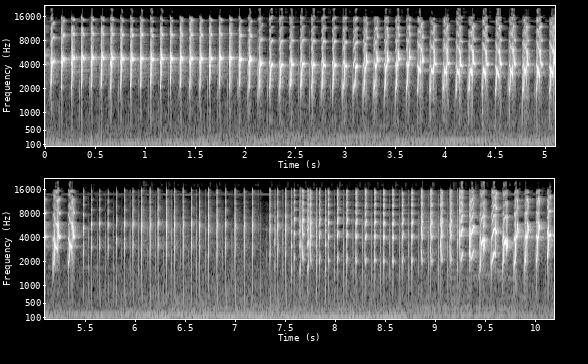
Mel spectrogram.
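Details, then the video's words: Lovebird fighter giving a long ngekek chatter to call a rival: a long run of fast, buzzy, harsh notes, a brief pause, then the rapid chatter resumes even louder. "Suara Burung Lovebird Memanggil Lawan Memancing EMOSI, AWAS NYAUT !!"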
